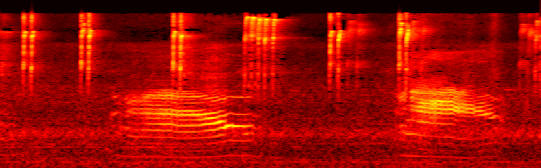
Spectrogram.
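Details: Two loud, drawn-out meows about two and a half seconds apart from a domestic cat found two kilometres from home. Quiet metallic ticks sound between the calls.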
